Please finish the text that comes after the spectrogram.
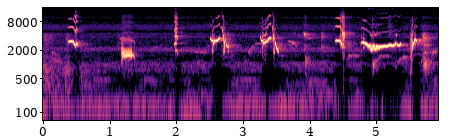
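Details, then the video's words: Oriental magpie-robin song carrying imitated prinia and sunbird calls: separate loud, sharp whistled phrases, some sweeping up or down and one longer trilled note near the end, with short pauses between them. "Kacer (materi ciblek dan kolibri)"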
